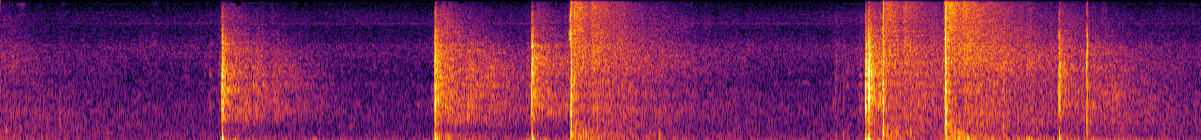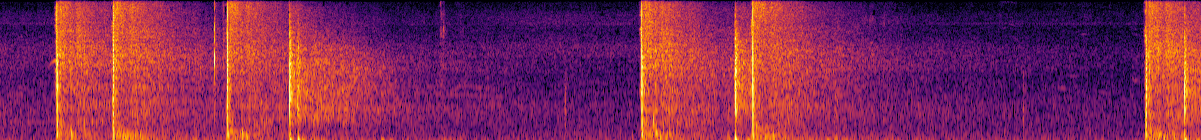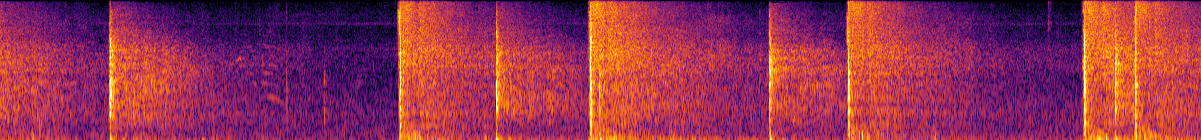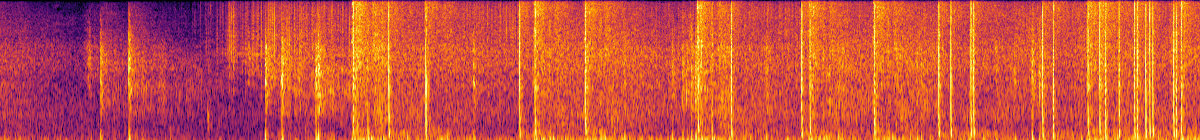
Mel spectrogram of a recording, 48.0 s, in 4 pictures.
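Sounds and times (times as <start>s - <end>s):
fireworks booming: 0.0s - 21.4s, 23.4s - 34.2s, 34.8s - 48.0s.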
